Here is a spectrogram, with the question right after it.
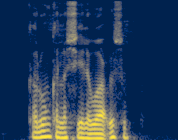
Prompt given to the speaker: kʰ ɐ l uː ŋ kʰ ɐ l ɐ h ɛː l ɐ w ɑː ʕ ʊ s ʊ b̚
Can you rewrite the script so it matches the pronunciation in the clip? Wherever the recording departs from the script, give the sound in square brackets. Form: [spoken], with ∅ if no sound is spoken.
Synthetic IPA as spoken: kʰ ɐ l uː ŋ kʰ ɐ l ɐ [ʃ] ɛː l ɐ w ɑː ʕ ʊ s ʊ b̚

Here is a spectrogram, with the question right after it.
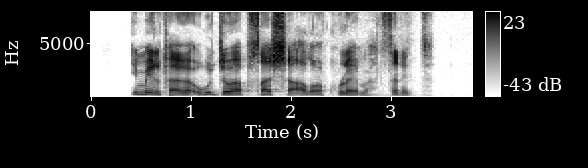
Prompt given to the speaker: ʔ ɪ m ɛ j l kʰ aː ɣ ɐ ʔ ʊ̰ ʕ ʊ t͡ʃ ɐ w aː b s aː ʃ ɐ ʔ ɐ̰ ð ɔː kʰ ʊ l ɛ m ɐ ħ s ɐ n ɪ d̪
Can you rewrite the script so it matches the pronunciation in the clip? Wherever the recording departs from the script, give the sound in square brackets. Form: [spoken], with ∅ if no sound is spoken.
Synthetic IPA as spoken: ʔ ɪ m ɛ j l kʰ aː ɣ ɐ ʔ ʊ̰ [ɣ] ʊ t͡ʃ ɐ w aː b s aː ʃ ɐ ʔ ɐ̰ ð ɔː kʰ ʊ l ɛ m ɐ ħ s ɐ n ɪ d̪

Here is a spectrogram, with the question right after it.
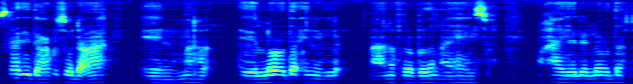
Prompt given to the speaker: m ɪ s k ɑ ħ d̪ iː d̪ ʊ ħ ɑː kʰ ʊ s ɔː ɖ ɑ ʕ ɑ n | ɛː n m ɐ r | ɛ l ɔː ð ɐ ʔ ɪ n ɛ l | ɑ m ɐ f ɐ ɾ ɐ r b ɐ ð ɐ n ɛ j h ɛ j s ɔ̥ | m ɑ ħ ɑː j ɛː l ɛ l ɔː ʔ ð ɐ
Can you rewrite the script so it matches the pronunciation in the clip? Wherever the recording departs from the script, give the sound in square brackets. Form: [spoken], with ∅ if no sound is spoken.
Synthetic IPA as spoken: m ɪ s k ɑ ħ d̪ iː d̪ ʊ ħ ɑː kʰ ʊ s ɔː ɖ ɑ ʕ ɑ [∅] | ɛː n m ɐ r | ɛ l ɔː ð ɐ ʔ ɪ n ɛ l | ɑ [n] ɐ f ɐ ɾ ɐ [∅] b ɐ ð ɐ n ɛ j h ɛ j s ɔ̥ | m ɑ ħ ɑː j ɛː l ɛ l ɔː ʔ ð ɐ

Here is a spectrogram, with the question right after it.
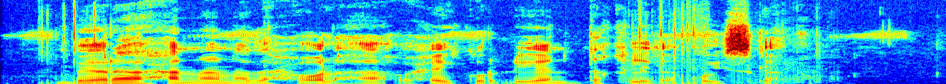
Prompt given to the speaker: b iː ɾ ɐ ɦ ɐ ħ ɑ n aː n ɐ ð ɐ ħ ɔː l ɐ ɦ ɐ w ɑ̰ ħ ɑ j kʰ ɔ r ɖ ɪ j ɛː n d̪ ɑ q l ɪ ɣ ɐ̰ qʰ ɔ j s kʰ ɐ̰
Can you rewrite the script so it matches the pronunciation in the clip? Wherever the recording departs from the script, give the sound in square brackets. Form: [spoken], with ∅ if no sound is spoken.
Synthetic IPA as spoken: b [ɛː] ɾ ɐ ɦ ɐ ħ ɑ n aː n ɐ ð ɐ ħ ɔː l ɐ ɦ ɐ w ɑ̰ ħ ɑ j kʰ ɔ r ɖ ɪ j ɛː n d̪ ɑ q l ɪ ɣ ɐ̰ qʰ ɔ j s kʰ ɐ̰

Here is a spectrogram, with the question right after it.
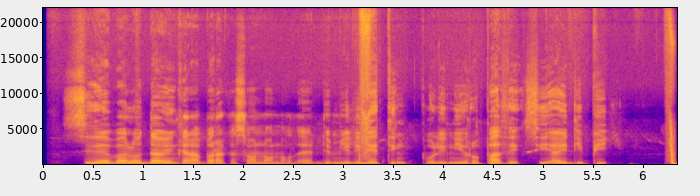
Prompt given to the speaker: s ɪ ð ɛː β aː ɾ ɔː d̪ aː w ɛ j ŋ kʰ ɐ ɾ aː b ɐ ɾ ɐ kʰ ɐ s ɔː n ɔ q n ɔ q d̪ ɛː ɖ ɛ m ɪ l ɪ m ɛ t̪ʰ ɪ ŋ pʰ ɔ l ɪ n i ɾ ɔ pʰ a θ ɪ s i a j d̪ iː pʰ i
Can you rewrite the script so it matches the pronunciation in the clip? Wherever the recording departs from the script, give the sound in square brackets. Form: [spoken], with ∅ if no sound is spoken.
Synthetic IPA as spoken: s ɪ ð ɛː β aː [l] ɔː d̪ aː w ɛ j ŋ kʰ ɐ ɾ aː b ɐ ɾ ɐ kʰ ɐ s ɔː n ɔ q n ɔ q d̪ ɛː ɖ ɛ m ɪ l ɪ [n] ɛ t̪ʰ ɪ ŋ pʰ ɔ l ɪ n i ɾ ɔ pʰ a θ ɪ s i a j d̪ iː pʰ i

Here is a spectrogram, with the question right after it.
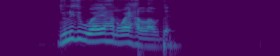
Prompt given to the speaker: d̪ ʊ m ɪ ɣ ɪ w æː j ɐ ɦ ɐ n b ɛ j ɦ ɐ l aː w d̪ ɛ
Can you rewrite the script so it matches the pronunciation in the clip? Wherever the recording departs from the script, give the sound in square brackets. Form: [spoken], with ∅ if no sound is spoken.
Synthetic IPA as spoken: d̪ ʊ [n] ɪ [ð] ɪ w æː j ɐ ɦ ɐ n [w] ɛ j ɦ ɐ l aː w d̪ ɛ

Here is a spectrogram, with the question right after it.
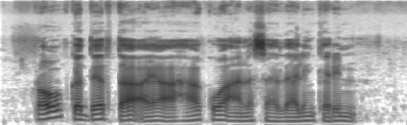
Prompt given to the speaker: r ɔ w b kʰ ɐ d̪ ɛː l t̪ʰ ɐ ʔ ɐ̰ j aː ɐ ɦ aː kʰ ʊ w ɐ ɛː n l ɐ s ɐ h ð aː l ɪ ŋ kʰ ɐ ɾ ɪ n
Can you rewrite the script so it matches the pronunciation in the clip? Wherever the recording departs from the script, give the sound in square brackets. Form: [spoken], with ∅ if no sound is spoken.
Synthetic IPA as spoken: r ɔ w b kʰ ɐ d̪ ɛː [r] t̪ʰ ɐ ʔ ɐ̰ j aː ɐ ɦ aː kʰ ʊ w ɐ [aː] n l ɐ s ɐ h ð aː l ɪ ŋ kʰ ɐ ɾ ɪ n

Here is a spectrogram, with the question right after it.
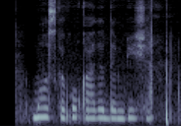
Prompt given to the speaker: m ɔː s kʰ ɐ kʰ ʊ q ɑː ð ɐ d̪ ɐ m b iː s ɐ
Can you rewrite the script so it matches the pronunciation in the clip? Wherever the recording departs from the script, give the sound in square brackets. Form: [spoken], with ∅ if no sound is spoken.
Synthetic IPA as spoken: m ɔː s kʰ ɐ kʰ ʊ q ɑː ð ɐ d̪ ɐ m b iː [ʃ] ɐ

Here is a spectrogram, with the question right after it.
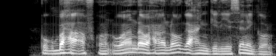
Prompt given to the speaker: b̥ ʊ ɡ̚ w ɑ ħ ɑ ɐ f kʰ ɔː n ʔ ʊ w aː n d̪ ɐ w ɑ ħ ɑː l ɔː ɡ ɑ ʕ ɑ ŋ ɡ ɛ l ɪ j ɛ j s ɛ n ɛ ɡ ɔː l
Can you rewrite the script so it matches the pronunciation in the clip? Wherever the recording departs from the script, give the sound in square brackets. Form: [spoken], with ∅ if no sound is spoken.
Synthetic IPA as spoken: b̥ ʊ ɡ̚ [b] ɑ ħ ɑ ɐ f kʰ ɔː n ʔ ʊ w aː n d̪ ɐ w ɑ ħ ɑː l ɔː ɡ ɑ ʕ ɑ ŋ ɡ ɛ l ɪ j ɛ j s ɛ n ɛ ɡ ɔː l

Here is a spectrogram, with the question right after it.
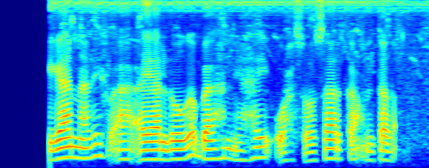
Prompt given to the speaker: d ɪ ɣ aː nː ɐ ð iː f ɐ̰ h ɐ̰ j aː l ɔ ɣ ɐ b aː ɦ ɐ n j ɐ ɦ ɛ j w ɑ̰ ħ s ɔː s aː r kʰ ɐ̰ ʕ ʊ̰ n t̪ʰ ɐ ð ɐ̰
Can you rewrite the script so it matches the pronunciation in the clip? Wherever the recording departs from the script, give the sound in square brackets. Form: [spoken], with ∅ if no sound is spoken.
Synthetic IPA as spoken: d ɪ ɣ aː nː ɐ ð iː f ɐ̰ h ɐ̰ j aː l [ɔː] ɣ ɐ b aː ɦ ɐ n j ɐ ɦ ɛ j w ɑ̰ ħ s ɔː s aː r kʰ ɐ̰ ʕ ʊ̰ n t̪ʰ ɐ ð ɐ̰

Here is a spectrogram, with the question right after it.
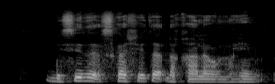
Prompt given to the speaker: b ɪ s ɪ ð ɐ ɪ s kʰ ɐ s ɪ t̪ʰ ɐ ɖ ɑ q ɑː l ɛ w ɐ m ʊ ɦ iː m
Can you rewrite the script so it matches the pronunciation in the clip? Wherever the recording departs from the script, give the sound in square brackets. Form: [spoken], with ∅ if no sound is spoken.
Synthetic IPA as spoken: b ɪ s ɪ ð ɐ ɪ s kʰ ɐ [ʃ] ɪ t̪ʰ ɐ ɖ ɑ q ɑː l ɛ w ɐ m ʊ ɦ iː m

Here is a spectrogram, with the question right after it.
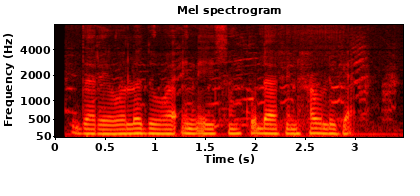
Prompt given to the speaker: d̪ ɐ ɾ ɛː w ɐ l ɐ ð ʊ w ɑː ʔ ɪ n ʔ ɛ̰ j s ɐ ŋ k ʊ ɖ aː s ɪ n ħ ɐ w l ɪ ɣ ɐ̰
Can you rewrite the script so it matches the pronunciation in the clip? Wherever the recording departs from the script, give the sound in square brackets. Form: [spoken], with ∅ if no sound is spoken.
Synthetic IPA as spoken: d̪ ɐ ɾ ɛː w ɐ l ɐ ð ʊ w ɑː ʔ ɪ n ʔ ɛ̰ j s ɐ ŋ [kʰ] ʊ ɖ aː [f] ɪ n ħ [ɑ] w l ɪ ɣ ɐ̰

